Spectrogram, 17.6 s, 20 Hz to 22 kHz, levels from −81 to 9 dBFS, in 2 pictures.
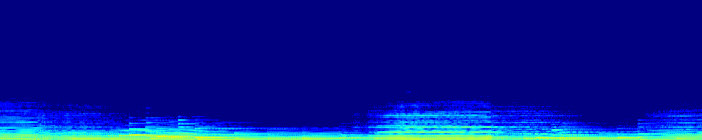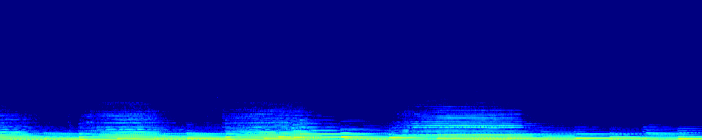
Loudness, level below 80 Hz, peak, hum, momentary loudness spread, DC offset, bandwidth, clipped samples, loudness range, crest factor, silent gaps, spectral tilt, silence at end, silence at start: -33 LUFS; -60 dBFS; -16 dBFS; none; 7 LU; under 0.1%; 6.2 kHz; under 0.1%; 4 LU; 16 dB; none; -9 dB/octave; 0 s; 0 s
